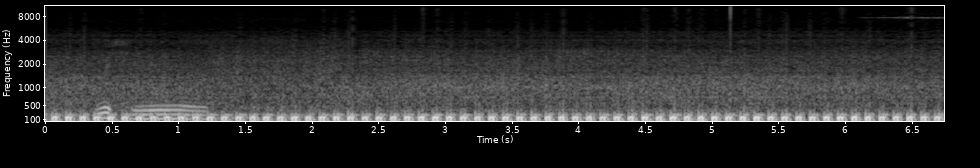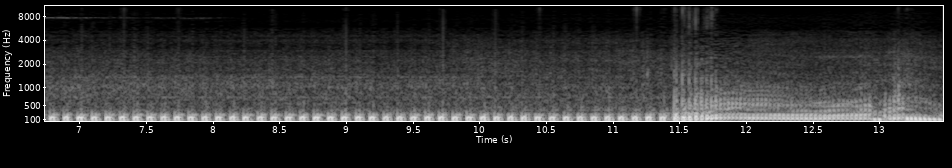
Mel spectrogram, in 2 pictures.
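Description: A motorcycle engine runs at low speed.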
